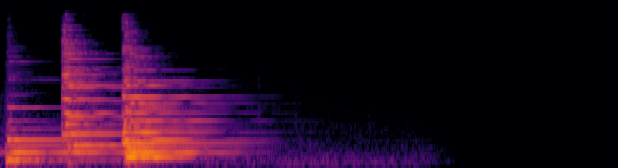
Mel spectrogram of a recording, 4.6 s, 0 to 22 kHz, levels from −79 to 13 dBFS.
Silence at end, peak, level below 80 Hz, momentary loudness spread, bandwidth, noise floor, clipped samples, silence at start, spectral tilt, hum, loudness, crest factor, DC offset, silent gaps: 2.85 s; -4 dBFS; -58 dBFS; 19 LU; 16 kHz; under -90 dBFS; under 0.1%; 0 s; -4.5 dB/octave; none; -20 LUFS; 20 dB; under 0.1%; none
